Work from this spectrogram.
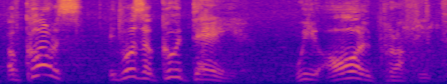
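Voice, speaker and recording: High-voiced, lively gambler. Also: male voice, measured pace, slight background noise, exaggerated voice. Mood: pleased. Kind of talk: video game dialogue acting.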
